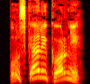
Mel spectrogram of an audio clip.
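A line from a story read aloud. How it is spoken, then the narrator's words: Exclamation. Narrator (Russian): воскликнул Жимовик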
